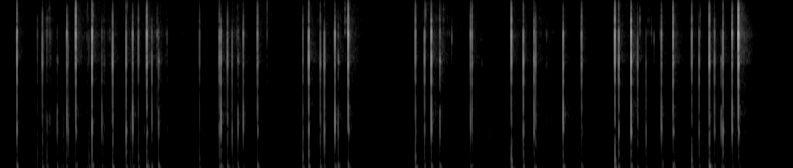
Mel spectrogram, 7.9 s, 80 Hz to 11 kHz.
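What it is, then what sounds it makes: Textured plastic sheet tapped with nails. Long light-grey nails tap rapidly on a translucent, bubble-textured plastic sheet wrapped over the ears of a 3Dio binaural microphone. Quick, dry, crinkly clicks come in several separate bursts with short pauses between them. Each tap has a dull low body and a bright, crisp edge, and dies away almost at once.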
